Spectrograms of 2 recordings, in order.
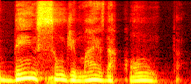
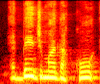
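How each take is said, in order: First: The word 'bênção' is said with both syllables. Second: The word 'bênção' is shortened to one syllable. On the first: This spells out what was meant. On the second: This is how a local from Minas says it.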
